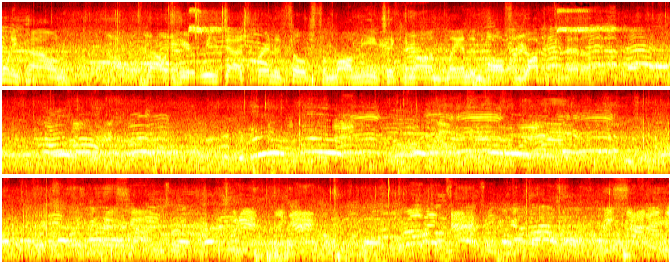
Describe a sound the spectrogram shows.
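A large crowd murmurs and shouts in a big echoing arena.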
